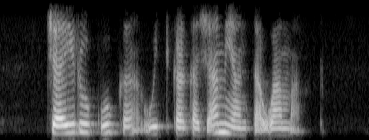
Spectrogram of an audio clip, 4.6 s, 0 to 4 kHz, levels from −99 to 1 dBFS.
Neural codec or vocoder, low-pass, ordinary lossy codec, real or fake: codec, 16 kHz in and 24 kHz out, 1 kbps, XY-Tokenizer; 3.6 kHz; Opus, 64 kbps; fake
